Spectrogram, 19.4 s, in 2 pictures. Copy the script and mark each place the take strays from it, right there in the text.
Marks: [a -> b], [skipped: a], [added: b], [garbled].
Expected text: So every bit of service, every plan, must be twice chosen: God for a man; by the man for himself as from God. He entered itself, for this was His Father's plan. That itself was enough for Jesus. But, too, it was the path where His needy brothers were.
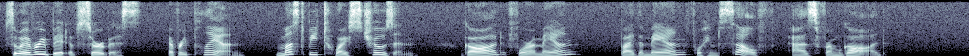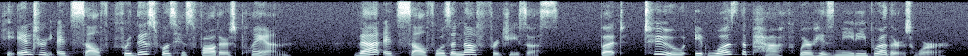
So every bit of service, every plan, must be twice chosen: God for a man; by the man for himself as from God. He entered itself, for this was His Father's plan. That itself was enough for Jesus. But, too, it was the path where His needy brothers were.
